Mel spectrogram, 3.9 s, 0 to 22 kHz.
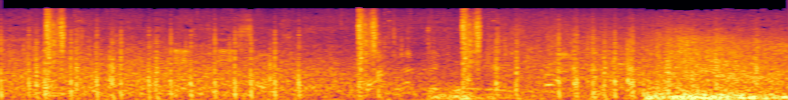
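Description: Close, loud gunfire from an Arma 3 battle: rapid sharp cracks and bursts rattle throughout, with a heavier rumbling blast swelling at the end.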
